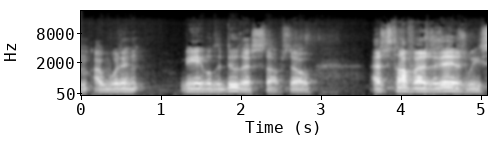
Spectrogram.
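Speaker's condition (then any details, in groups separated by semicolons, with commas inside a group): ALS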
